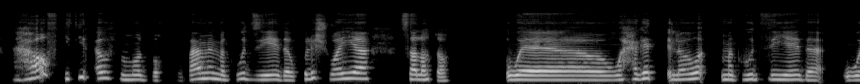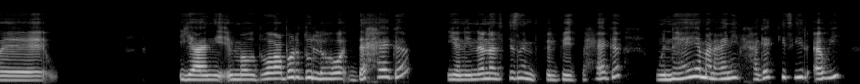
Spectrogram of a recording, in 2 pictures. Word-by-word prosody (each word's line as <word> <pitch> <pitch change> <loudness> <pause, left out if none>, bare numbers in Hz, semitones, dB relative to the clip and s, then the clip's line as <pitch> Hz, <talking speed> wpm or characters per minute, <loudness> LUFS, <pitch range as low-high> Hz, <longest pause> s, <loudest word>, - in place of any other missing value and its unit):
هاقف - - 0
كتير 285 +7 -4
أوي 290 +1 -1
في 275 - -29
المطبخ 215 -4 -5
وباعمل 250 +9 0
مجهود 225 +4 -5
زيادة 215 -2 -1
وكل 240 +9 -5
شوية 265 0 +1 0.3
سلطة 220 -6 -1 0.6
و 215 +1 +4 0.8
وحاجات 250 +7 -2
اللي 220 - -2
هو 255 +4 +1 0.2
مجهود 225 +1 -3
زيادة 220 -3 -2
و 195 +2 -3 1.8
يعني 220 -1 +3
الموضوع 225 +4 +2
برضو 315 +2 +1
اللي 275 -4 +2
هو 260 +1 +2
ده 200 - -3
حاجة، 345 +5 -1 0.3
يعني 220 -1 +1
إن 230 - 0
أنا 260 +1 +4
ألتزم 270 0 -2
في 220 0 -7
البيت 210 -1 -3
بحاجة، 275 - -4 0.3
وإن 220 +2 +2
هي 320 +8 +4
مانعاني 280 -3 +4
من 315 - -3
حاجات 300 +5 -4
كتير 330 0 -2
أوي، 320 +10 +1
240 Hz, 135 wpm, -23 LUFS, 220-280 Hz, 1.8 s, و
